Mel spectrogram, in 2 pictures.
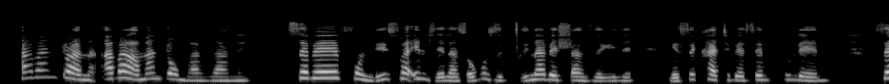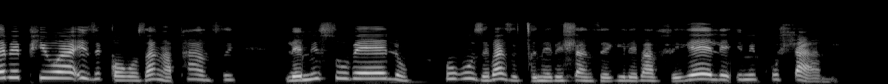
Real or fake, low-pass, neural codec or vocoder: real; 7.2 kHz; none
